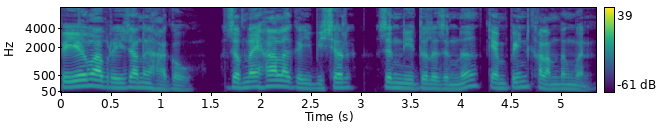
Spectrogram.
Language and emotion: Bodo, neutral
